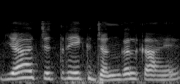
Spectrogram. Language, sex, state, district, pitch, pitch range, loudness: Hindi, female, Uttar Pradesh, Ghazipur, 255 Hz, 220-275 Hz, -21 LUFS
